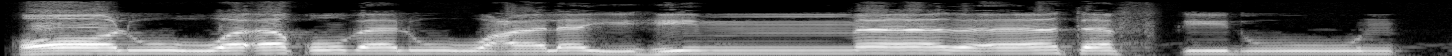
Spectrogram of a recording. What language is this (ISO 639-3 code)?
ara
